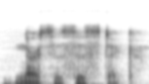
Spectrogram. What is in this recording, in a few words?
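"narcissistic", English, American accent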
